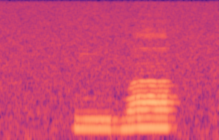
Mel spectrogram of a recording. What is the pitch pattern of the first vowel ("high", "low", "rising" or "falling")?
low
